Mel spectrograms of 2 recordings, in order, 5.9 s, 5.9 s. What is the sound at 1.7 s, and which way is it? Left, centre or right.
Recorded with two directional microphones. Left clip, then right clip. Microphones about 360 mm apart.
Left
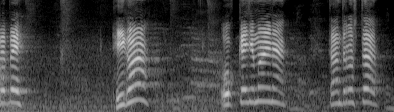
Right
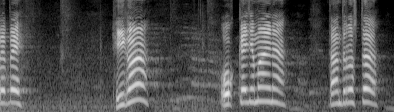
Speech, centre.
